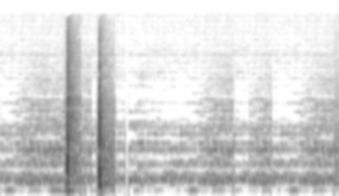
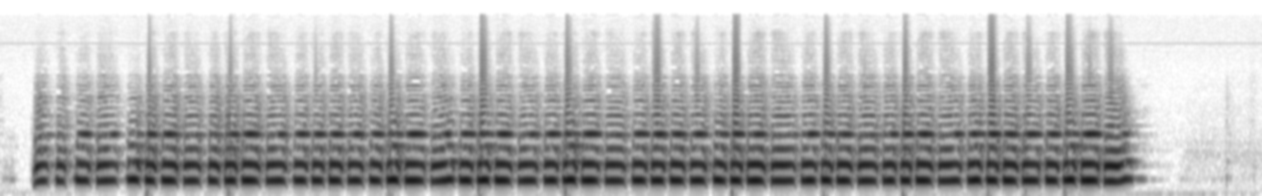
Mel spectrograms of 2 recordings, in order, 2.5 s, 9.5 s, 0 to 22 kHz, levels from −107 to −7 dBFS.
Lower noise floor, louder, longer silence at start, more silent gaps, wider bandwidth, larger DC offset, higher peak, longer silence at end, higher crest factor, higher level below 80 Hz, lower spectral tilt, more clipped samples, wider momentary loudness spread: second, -61 dBFS vs -77 dBFS; second, -38 LUFS vs -22 LUFS; second, 0 s vs 0.25 s; neither; first, 16.5 kHz vs 7.4 kHz; neither; about the same, -10 dBFS vs -8 dBFS; second, 0 s vs 0.95 s; first, 34 dB vs 14 dB; about the same, -80 dBFS vs -76 dBFS; second, -3 dB/octave vs -5 dB/octave; neither; first, 25 LU vs 5 LU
